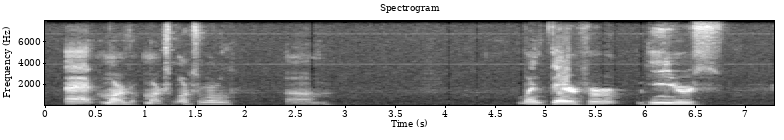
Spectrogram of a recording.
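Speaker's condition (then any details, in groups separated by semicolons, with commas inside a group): Cerebral palsy, spastic diplegia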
